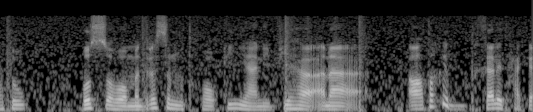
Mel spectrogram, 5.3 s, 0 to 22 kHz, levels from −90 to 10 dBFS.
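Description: A noise reduction stage set too aggressively, overdone noise removal, runs throughout this speech, leaving near-silent gaps with twinkling specks.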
